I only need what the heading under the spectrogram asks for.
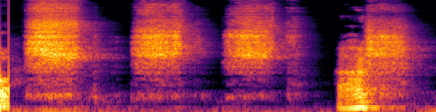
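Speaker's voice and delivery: « chut » sans voix, répété; chut soufflé. Real, not acted. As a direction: faire taire d'un souffle. Fait taire quelqu'un en plaisantant. (chut chuchoté)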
